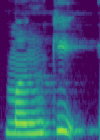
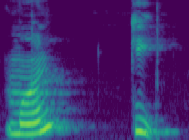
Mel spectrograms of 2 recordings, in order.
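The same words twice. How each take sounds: First: Said in the usual way. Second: "मन", pause, "की"; split into syllables. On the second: Shown as a demonstration. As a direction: say "मन" and "की" as two separate sounds. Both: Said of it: "इसमें दो syllable कैसे हैं".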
